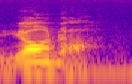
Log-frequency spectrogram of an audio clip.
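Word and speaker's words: Yonah (יונה): In case you didn't know, Jonah means, or Yonah, it'd be the way it'd be pronounced without it being transliterated.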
